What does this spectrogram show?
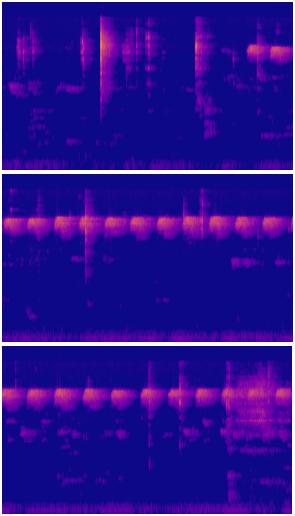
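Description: A bird chirping in the background: one high note repeated steadily, about three to four times a second, starting about three seconds in. Before it, a few faint clicks of pliers working the thin metal edge of a mosquito-coil stand.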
